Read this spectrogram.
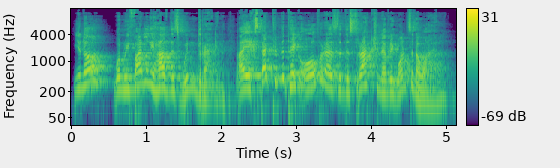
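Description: A man's voice: sits high, huge pitch swings, quick pace, reverberant, pitched above the performer's own voice. A man voicing a cheeky, put-upon adolescent male silver dragon who huffs and grumbles in a fantasy audiobook. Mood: grumbling. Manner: huffy, grumbling.

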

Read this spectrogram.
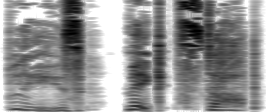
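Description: A performer voicing a tormented female monster goddess in an audiobook, pleading urgently and devotedly in a husky, breathy woman's voice. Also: on the high side, expressive, unhurried, no echo, clean studio sound, voice pushed up, exaggerated voice. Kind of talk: audiobook character voice.

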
